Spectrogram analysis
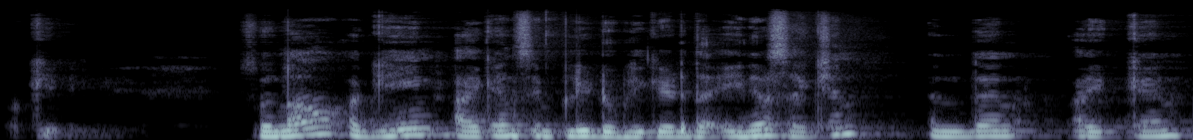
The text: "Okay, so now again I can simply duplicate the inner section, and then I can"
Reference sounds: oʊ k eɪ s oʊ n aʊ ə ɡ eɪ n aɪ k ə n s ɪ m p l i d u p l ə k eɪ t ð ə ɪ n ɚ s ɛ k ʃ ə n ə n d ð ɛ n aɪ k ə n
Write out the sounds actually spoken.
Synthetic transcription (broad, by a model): oʊ k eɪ s oʊ n aʊ ə ɡ eɪ n aɪ k ə n s ɪ m p l i d u p l ə k eɪ t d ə ɪ n ɚ s ɛ k ʃ ə n ə n d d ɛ n aɪ k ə n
